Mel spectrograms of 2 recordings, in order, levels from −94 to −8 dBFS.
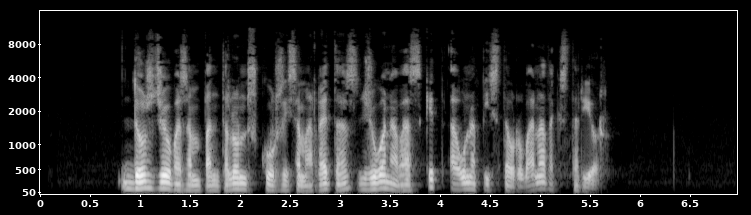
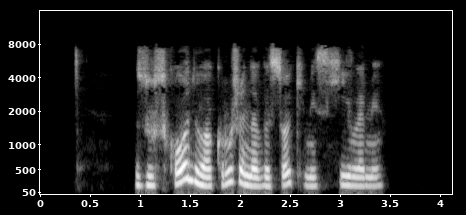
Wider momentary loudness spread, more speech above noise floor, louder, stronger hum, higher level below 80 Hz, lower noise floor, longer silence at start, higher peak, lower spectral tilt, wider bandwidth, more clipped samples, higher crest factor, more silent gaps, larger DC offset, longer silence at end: about the same, 11 LU vs 13 LU; second, 57 dB vs over 73 dB; second, -25 LUFS vs -18 LUFS; neither; about the same, -64 dBFS vs -64 dBFS; second, -82 dBFS vs under -90 dBFS; second, 0.8 s vs 0.95 s; about the same, -4 dBFS vs -2 dBFS; about the same, -5.5 dB/octave vs -6 dB/octave; first, 9.8 kHz vs 8 kHz; neither; about the same, 22 dB vs 18 dB; neither; neither; first, 1.35 s vs 0.7 s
